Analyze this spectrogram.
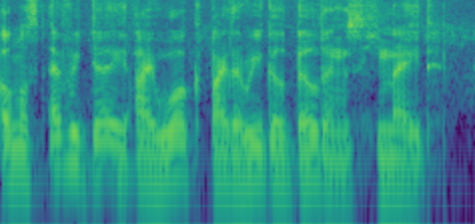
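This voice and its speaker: Noticeable background noise behind a man at medium pitch, fairly slow pace and lively intonation. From Kenya. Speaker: documentary narrator. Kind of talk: narrated letter. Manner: reflective.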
